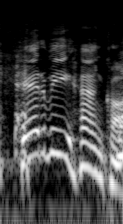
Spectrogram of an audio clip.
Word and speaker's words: Hancock: Se está riendo Manu de Herbie París. – Hancock. Está bien, no lo dije bien. Herbie Hancock.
